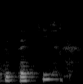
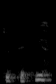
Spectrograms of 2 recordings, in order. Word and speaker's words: Toutatis: Il faut prononcer le Oui, S. Oui, c'est ça. Et toutatis, comme Astérix. Oui, toutatis.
